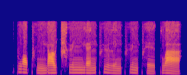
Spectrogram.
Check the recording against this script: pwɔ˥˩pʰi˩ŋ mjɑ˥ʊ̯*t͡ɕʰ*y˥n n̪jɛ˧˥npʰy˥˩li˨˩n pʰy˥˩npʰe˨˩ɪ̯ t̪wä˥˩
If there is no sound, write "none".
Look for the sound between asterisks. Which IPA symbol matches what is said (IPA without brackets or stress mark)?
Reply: t͡ɕʰ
